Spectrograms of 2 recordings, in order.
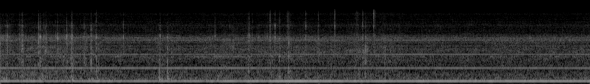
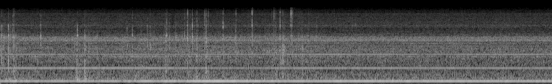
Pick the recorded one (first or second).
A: second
